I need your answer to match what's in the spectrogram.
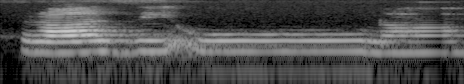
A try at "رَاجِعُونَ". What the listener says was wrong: راضی نہیں راجی بولے بولیے راجی آدھا آدھا توڑ کے عین نکالیے راجعون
